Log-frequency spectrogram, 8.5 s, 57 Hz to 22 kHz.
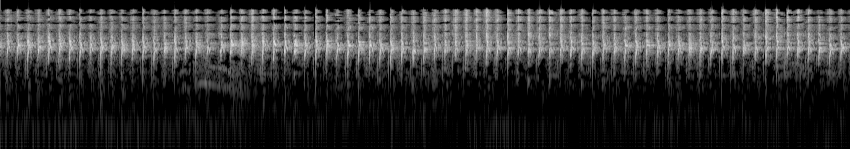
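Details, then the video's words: Steady stream of quick, piercing chirps, about three per second, from a 3.5-month-old lovebird described as bold around adults and good for training other birds. "Lovebird 3.5 🌒 berani trek dengan dewasa dan Cocok buat masteran"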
